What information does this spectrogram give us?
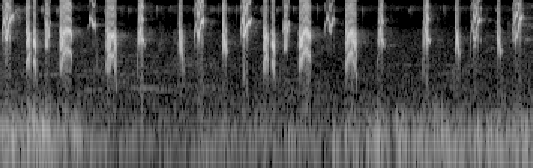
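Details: Long-tailed shrike singing vigorously, a lure to get other shrikes calling at morning, midday or evening; rapid, varied stream of harsh chips, rasps and thin whistles packed closely together.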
